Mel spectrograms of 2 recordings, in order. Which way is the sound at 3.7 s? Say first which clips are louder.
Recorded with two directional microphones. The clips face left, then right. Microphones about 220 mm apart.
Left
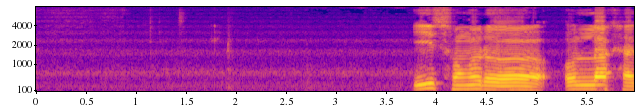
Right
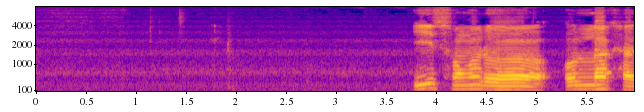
Left 5 dB; 20° left (ahead or behind).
